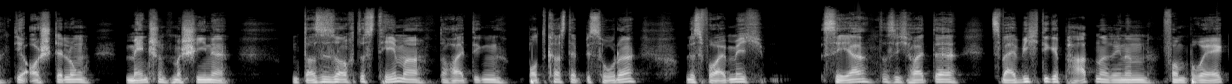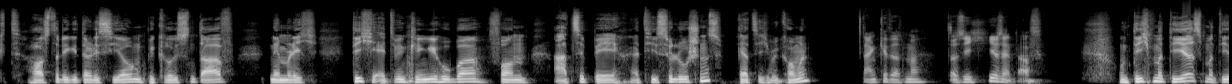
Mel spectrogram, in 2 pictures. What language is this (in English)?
German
